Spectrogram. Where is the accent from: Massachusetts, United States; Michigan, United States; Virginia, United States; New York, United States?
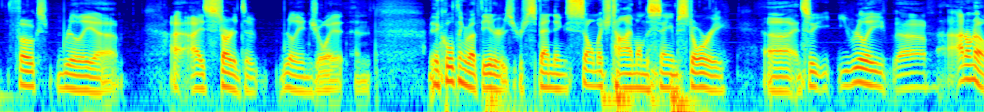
Massachusetts, United States; outside of Boston; moved away as an adult; also born or lived in Los Angeles, United States; I grew up outside of Boston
